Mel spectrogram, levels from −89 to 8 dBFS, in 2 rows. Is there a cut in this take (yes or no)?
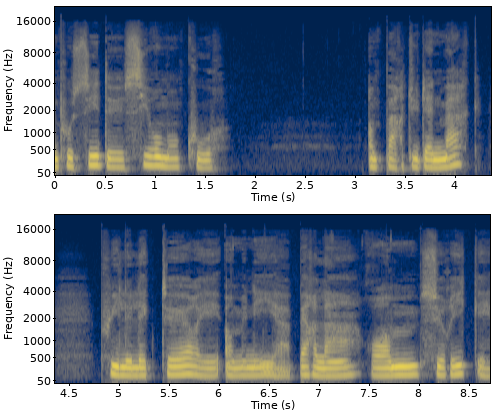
no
